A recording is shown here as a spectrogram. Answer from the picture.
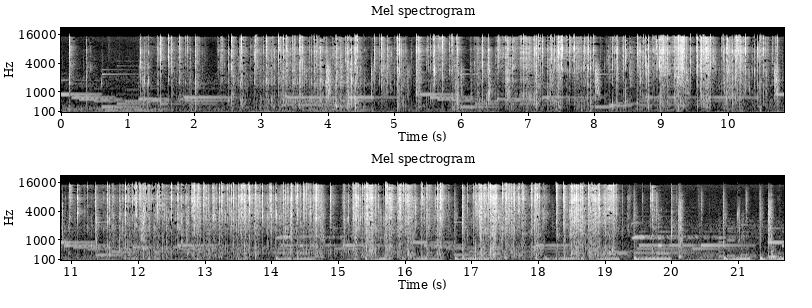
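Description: Clear plastic wrap and protective film crinkling and crackling as it is pulled off an acrylic phone stand by hand, over soft background music with a melody and, in the second half, a bass line.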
